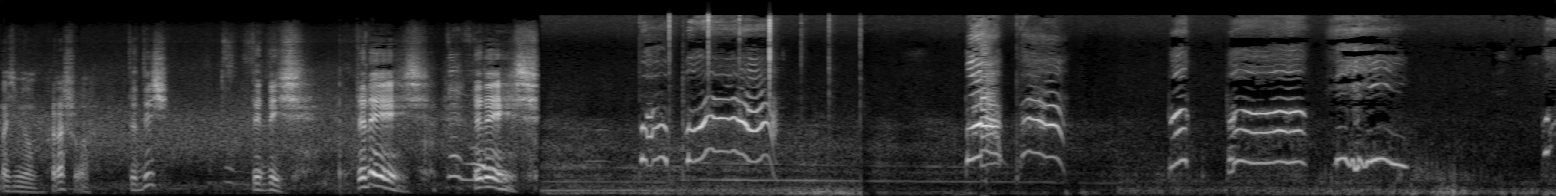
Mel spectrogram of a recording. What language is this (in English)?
Russian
